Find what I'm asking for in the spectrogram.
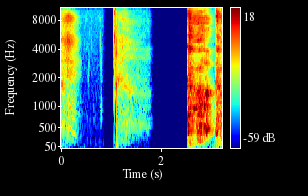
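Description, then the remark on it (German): Coughing and throat clearing by a person who is ill: a sharp hack that trails off, a pause, then a loud, raspy double burst at the end, with no talking. “Kurze Hustenpause.”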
